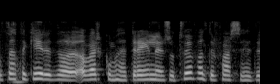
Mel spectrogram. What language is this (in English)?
Icelandic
